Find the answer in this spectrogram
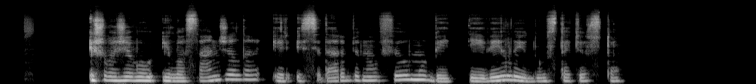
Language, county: Lithuanian, Vilnius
